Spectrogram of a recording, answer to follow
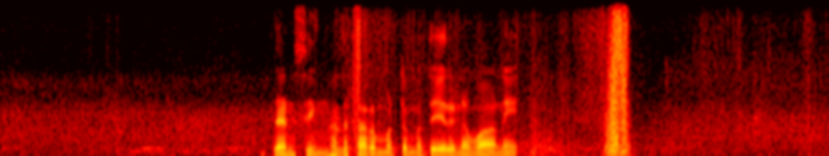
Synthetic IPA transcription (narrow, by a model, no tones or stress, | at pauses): d̪ɛnsiŋɦɐlət̪aɾəməʈəmət̪eːɾenəʋaːne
